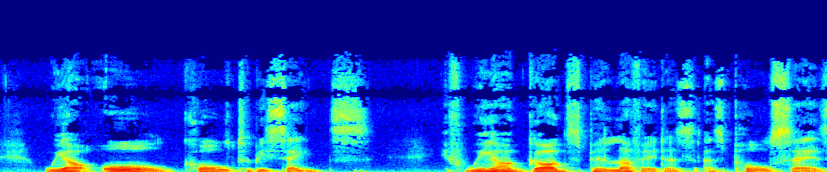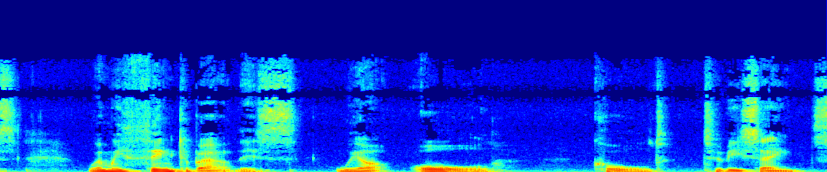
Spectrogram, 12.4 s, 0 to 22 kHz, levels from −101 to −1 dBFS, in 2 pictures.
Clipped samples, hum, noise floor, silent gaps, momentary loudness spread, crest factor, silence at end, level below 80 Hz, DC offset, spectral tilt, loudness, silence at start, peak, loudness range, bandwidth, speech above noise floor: under 0.1%; none; -59 dBFS; none; 18 LU; 18 dB; 0 s; -52 dBFS; under 0.1%; -7.5 dB/octave; -22 LUFS; 0.35 s; -4 dBFS; 5 LU; 14.5 kHz; 38 dB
